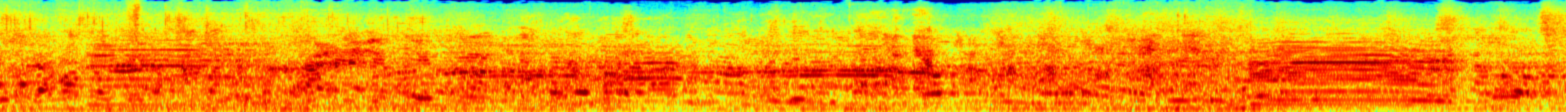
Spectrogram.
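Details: Black Pegon cattle at the bustling Blitar livestock market, East Java, on Legi market day. Steady crowd murmur and talk, then a clear drawn-out moo with rich stacked harmonics near the end.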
